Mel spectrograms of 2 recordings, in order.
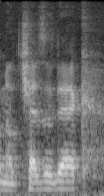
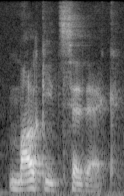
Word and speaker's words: Malki-tzedek: Christians call it Melchizedek, I think is how they say it, but in Hebrew it's Malki-tzedek.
